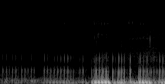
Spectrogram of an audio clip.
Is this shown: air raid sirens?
no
